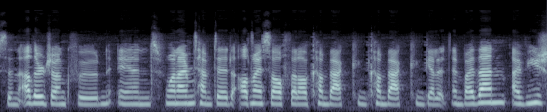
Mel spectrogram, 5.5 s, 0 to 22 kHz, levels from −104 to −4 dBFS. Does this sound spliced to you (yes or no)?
yes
